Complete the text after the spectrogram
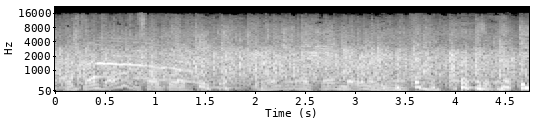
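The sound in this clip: Applause rattles steadily through the whole clip, a dense even patter of clapping, while several people talk and laugh over it.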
